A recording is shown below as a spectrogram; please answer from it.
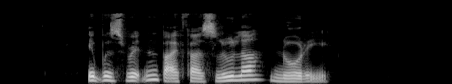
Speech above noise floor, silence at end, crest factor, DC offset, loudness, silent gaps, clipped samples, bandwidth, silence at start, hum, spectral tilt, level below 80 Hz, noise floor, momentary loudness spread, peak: over 73 dB; 1.25 s; 18 dB; under 0.1%; -18 LUFS; none; under 0.1%; 11.5 kHz; 0.9 s; none; -5 dB/octave; -66 dBFS; under -90 dBFS; 10 LU; -2 dBFS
